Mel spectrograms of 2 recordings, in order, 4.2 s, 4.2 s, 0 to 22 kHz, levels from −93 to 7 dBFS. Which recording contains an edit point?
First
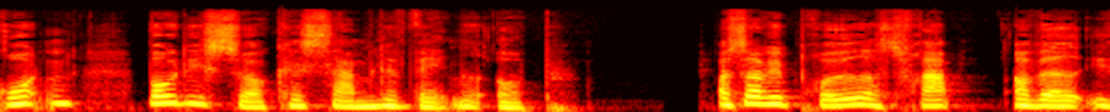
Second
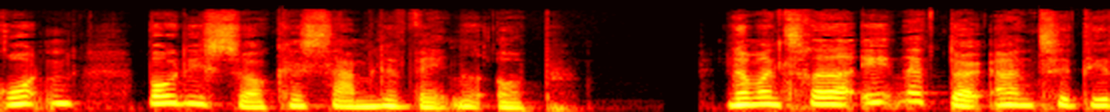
first; 1 cut; at 2.7 s

